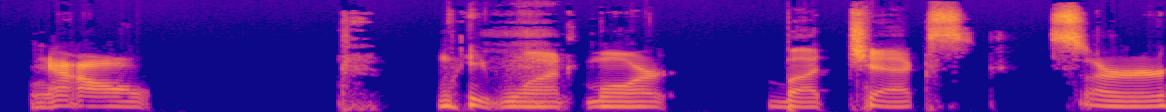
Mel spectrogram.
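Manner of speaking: space alien character voice. Acting out aliens visiting the Oval Office: gray alien impression. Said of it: "That's my gray alien impression".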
